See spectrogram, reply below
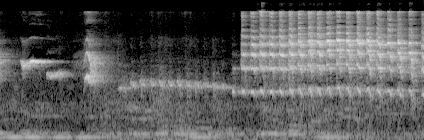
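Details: Caged Marlboro-type long-tailed shrike: a few buzzy high notes and a long level whistle, then a rapid chattering trill of harsh repeated notes running continuously to the end.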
